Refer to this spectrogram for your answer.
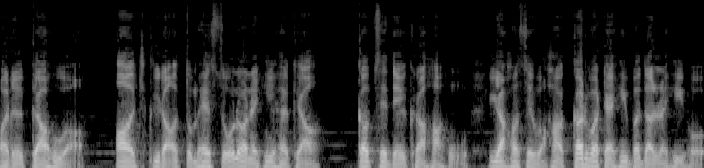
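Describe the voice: A man's cartoonish character voice at a fairly low pitch, over faint music in the background. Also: moderate pace.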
